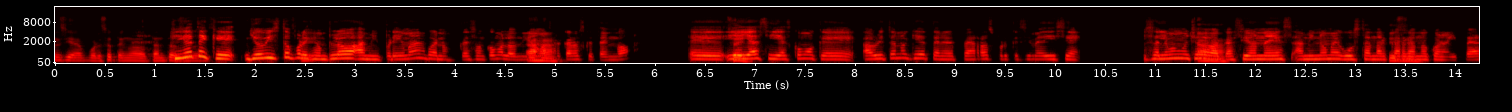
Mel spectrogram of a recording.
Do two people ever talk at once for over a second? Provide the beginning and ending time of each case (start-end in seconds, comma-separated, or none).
none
